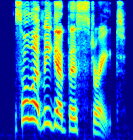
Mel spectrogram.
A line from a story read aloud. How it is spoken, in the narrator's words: Styles says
